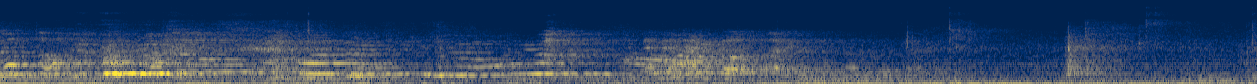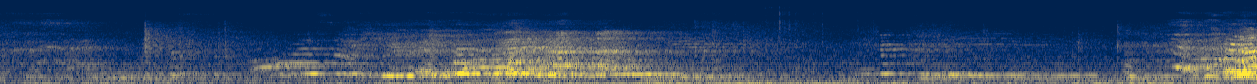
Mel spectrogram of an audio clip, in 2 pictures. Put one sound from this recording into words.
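Paper rustles as a gift is unwrapped.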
